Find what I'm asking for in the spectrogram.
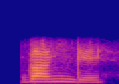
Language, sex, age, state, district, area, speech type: Santali, female, 18-30, West Bengal, Jhargram, rural, conversation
